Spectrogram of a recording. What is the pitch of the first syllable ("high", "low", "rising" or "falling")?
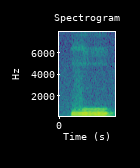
low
